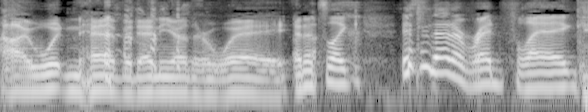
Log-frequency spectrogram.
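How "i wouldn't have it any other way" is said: acted, really ominous, dark, foreboding delivery. Recapping a scene where a man speaks of the wedding, mock-ominous. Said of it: "he says really ominously".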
